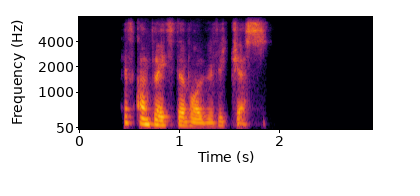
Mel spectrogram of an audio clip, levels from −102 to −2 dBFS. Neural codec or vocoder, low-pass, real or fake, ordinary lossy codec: none; 7.2 kHz; real; Opus, 16 kbps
